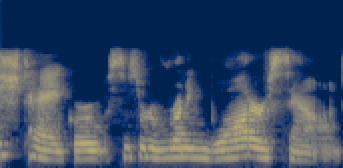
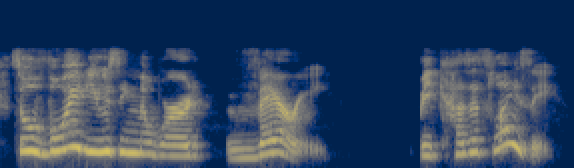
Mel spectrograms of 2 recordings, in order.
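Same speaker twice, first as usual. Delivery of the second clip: higher, louder lecturing quote; quoting the teacher; 6 semitones higher, 4 dB louder than usual. Retold or imitated. A hint of the film teacher scolding the class, higher. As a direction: lightly play the passionate teacher. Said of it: "he says specifically".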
